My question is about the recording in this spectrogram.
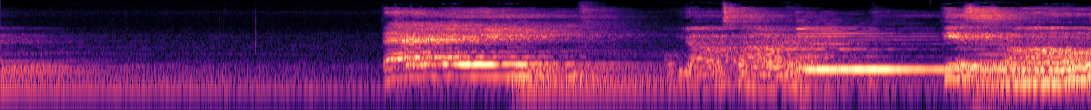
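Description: A man singing a slow gospel song to his own Roland electric keyboard. A held keyboard chord fades away over the first three seconds, then a new chord and the voice come in together and the singing carries on with long held notes.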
